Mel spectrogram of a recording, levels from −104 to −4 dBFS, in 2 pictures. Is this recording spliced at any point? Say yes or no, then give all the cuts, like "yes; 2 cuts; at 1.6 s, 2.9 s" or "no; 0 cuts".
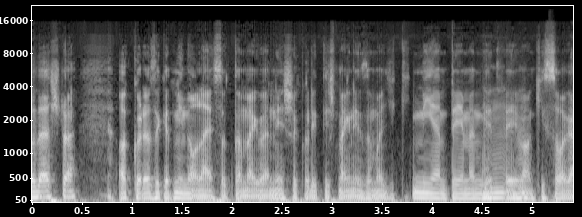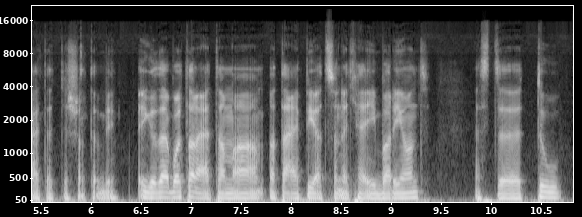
no; 0 cuts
